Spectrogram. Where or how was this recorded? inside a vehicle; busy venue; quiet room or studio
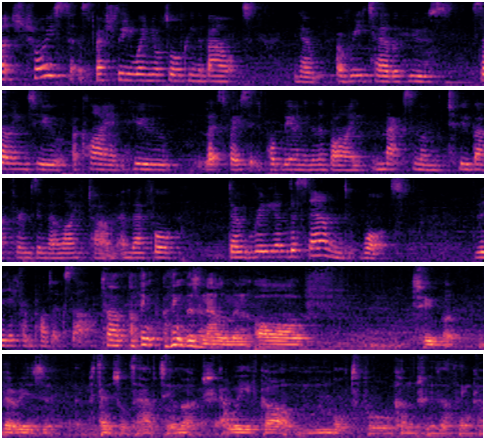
busy venue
